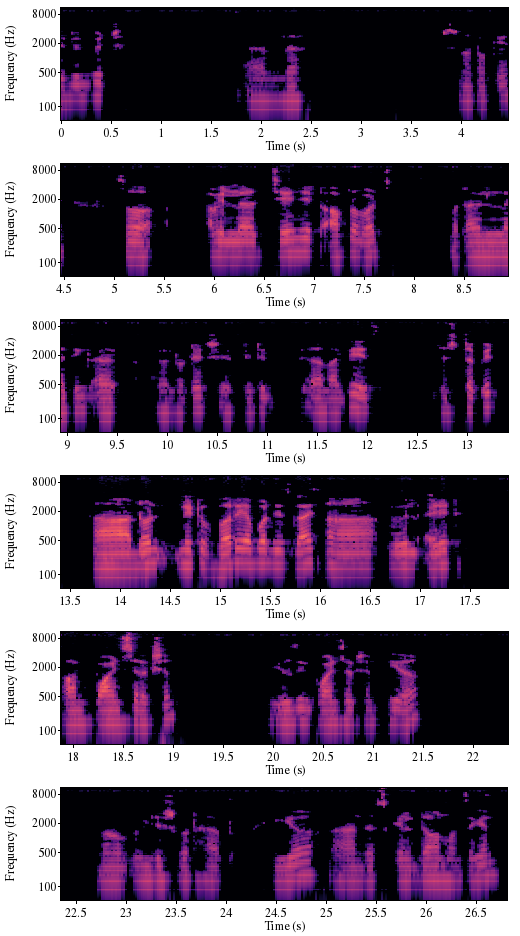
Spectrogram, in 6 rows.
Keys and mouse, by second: 1.1-2.8 drag, 3.8 ctrl+z, 8.7 r, 12.0 click, 19.4 middle click, 23.2 e, 25.4 s.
